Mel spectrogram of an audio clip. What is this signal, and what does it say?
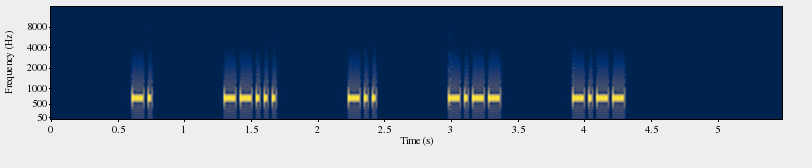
Morse code, heard as a keyed tone, about 40 wpm, spaced as for 14 wpm, 700 Hz. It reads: N7DYY
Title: USA Call Signs - 5 Characters - 6x Character Spacing - 40wpm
